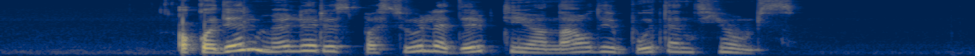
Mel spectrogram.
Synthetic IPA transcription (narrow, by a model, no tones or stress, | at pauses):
oːkoːd̪ʲeːlʲmʲʊlʲɛɾʲɪspɐsʲuːlʲeːd̪ʲɪɾʲpʲt̪ʲɪjoːnɑˑʊd̪ɐɪbuːt̪ʲɛnt̪jʊms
